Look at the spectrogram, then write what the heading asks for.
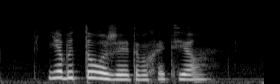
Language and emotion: Russian, positive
